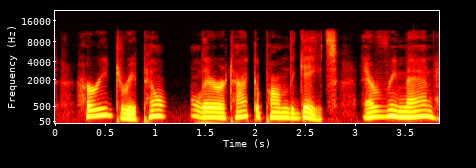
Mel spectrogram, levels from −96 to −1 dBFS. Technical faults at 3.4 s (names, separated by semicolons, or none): none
